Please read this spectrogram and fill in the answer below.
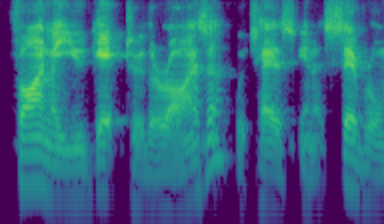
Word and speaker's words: Rizer: you get to the riser which has you know several meanings but one of them is when you use fertilizer you know your wheat your barley rises it grows but also rhymes with fertilizer so we had that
